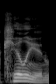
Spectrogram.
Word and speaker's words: Cillian: His name's Cillian with a hard C. Cillian. You don't see a lot of hard C's.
